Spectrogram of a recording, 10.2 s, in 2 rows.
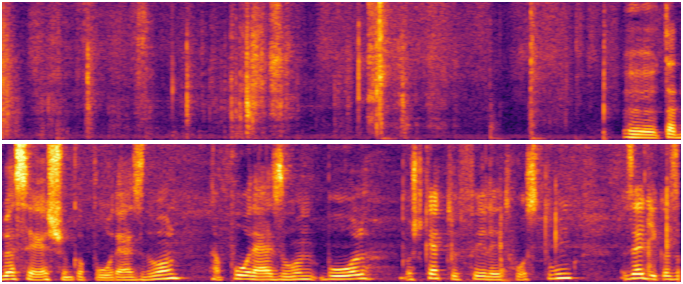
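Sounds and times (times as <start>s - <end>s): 
page turning: 0.0s - 4.6s
speech: 4.7s - 10.1s.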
